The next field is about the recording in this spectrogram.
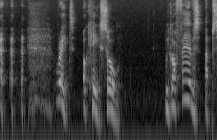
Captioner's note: laughs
